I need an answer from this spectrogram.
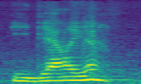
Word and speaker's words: Idalia: storms move in with idalia all I need is a bag of ice Janice Curry yep Italia i-d-a-l-i-a but it's pronounced with it like it's an E E Dahlia so there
